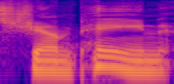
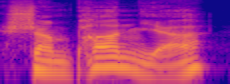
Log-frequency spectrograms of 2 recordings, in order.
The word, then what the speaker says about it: champagne: You don't expect me to pronounce champagne "shampanya", even though that's how people in said wine region of Northeastern France actually pronounce it.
